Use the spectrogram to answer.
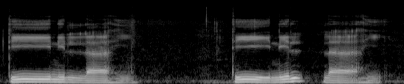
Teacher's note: lam yang berada di lafaz jalalah ini dia harus dibaca dengan tipis karena dia didahului dengan huruf yang dia berharokat kasroh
